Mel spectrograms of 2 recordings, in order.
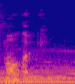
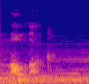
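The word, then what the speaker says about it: Moloch: The MLK is vocalized as Moolik or Moolok in the Maseretic texts, which is an authoritative text in rabbitic Judaism. It's from this pronunciation that we get the contemporary name Molo.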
